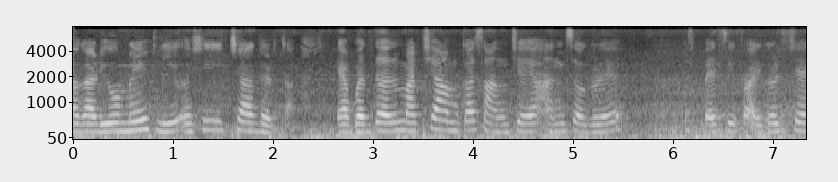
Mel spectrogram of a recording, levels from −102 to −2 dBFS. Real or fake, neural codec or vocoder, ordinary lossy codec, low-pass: fake; codec, 16 kHz in and 24 kHz out, 2.2 kbps, FireRedTTS-2 codec; none; 7.2 kHz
